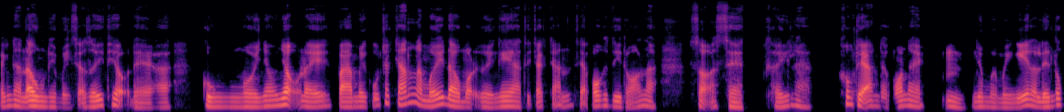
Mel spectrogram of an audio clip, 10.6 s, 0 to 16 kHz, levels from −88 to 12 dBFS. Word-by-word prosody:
cánh 130 +3 -3
đàn 140 -3 0
ông 135 -2 +7
thì 125 0 -5
mình 110 -2 -10
sẽ - - -3
giới 135 +3 +2
thiệu 165 - +1
để, 110 0 -3
ờ, 115 +1 -5 0.3
cùng 125 -1 -2
ngồi 125 0 0
nhau 140 +2 0
nhậu 175 -2 +6
này. 130 +1 +1
Và 125 - +6
mình 130 0 -3
cũng 160 - -6
chắc 215 +5 -5
chắn 175 +4 +4
là 230 - +1
mới 140 +5 +3
đầu 135 -8 +5
mọi 120 -2 -2
người 120 -2 -3
nghe 130 +1 +1
thì - - -12
chắc 130 - -1
chắn - - -3
sẽ - - -1
có 140 - +4
cái 150 - -6
gì 130 -1 0
đó 125 - -3
là 140 -2 -2 0.4
sợ - - 0
sệt 120 -4 -2 0.3
thấy 125 +2 -3
là 145 -5 -7 0.3
không 190 - -2
thể - - +6
ăn 140 - +5
được 125 -3 -9
món 135 +3 +1
này. 140 -5 -2 0.2
Ừm, 130 -5 -3
nhưng 125 0 -4
mà 120 - -6
mình 110 -1 -5
nghĩ 120 - +4
là 145 - +1
đến 125 0 +1
lúc 165 - -1
130 Hz, 300 wpm, -26 LUFS, 125-140 Hz, 0.4 s, ông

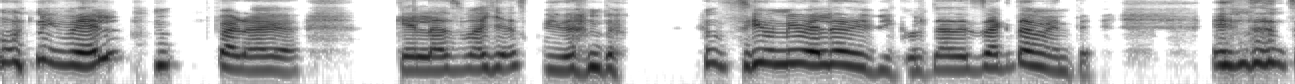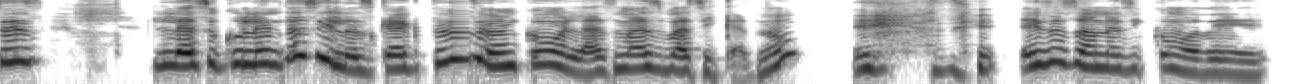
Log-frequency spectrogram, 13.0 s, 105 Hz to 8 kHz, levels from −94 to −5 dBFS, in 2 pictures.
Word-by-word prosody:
un 320 -2 0
nivel 290 - +6 0.5
para 215 -5 +2 0.5
que 215 - +1
las 215 +1 +1
vayas 240 +3 -1
cuidando. 235 +2 0 0.6
Sí, 270 +4 +3
un 300 -1 +1
nivel 290 -2 +7
de 290 -1 +6
dificultad, 220 -2 -2
exactamente. 245 - +2 0.6
Entonces, 305 +4 +1 0.5
las 270 0 +4
suculentas 300 - 0
y 400 - +5
los 220 -5 -1
cactus 235 - -2 0.2
son 265 -3 +1
como 285 -1 -2
las 200 +1 -3
más 235 0 -3
básicas, 210 -4 -3
¿no? - - -5 0.3
Eh, 235 +2 -3 0.5
sí, 230 - -8
esas 300 +6 -1
son 260 -4 0
así 230 -1 -8
como 215 -5 -5
de 180 -2 -9
245 Hz, 150 wpm, -23 LUFS, 220-290 Hz, 0.6 s, nivel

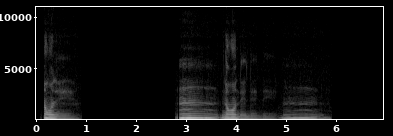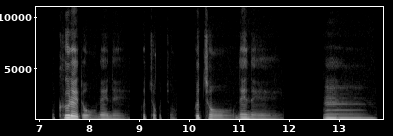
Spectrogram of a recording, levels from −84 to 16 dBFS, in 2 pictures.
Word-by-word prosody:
어 190 -3 +1
네. 165 -2 -11 2.1
음. 210 -2 +1
어 195 -1 -2
네네네. 160 -2 -16
음. 185 -1 -11 1.5
그래도. 170 -9 +7
네네. 160 -2 -11 0.3
그쵸 175 -2 -14
그쵸. 80 - -31 0.3
그쵸. 165 -6 -5
네네. 165 -4 -5 0.8
음. 195 0 -4
180 Hz, 95 characters per minute, -26 LUFS, 160-195 Hz, 2.1 s, 그래도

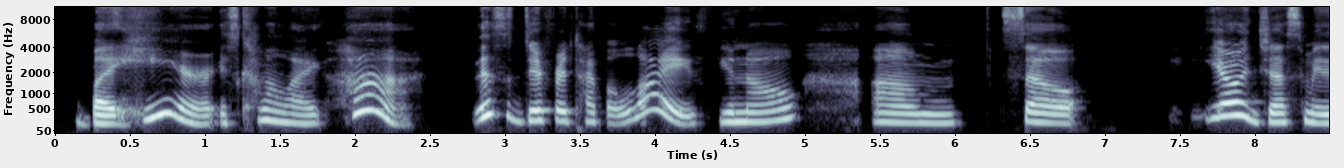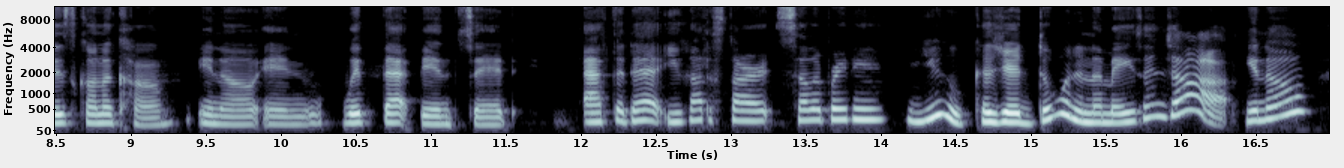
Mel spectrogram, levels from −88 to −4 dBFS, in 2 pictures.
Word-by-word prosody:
but 175 0 +6
here 260 - +3
it's 185 -1 -5
kinda, 250 -2 -2
like, 180 -3 -3
"Huh, 455 +4 +2 0.4
this 370 0 +4
is - - -5
different 235 0 +2
type 215 -2 -7
of 175 - -3
life, 195 - +1
you 210 0 0
know." 220 +7 0 0.5
Um, 195 -2 -1 0.3
so, 195 -4 +1 0.8
your 335 +5 +7
adjustment 205 - +1
is 185 0 +1
gonna 190 0 -2
come, 155 +2 -10
you 185 -3 -4
know, 160 -1 -6
and 165 +3 -9
with 195 +1 0
that 195 -1 -1
being 165 -2 -4
said, 155 -1 -7 0.5
after 210 +2 -1
that, 230 +1 -2
you 205 0 -3
gotta 245 +2 -6
start 230 -2 -4
celebrating 255 +4 -1
you 240 - +1
'cause 210 -2 +3
you're 200 -1 +7
doing 250 - +1
an 200 -2 +2
amazing 210 +11 -1
job, 465 +7 -1
you 230 +1 0
know? 360 - 0
210 Hz, 150 wpm, -23 LUFS, 185-250 Hz, 0.8 s, your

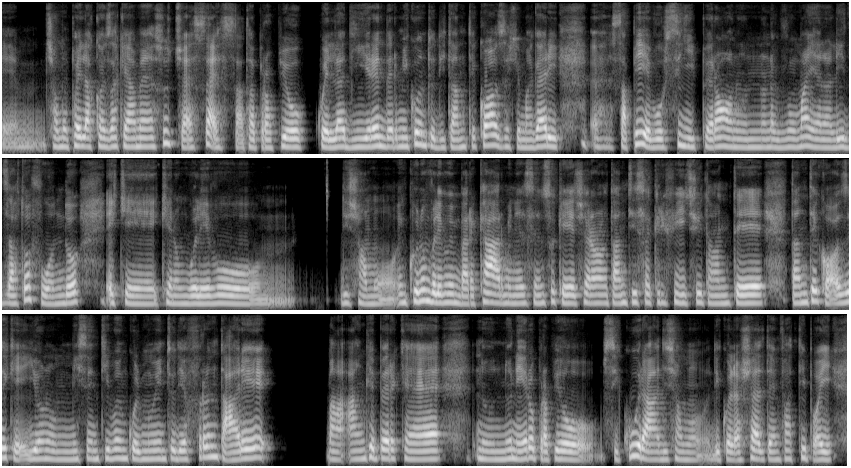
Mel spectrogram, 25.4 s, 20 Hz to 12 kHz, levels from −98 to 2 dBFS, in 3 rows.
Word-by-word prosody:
mhmm, 250 - -12
diciamo 190 -4 -4
poi 205 +2 +5
la 195 -1 +3
cosa 195 0 0
che 200 - -1
a 190 - +2
me 195 0 0
è 195 - -4
successa 270 +4 -1
è - - 0
stata 175 - -5
proprio 180 +1 +1
quella 185 +1 +3
di 185 +1 -1
rendermi 195 -1 +3
conto 235 -3 +2
di 175 -1 -7
tante 180 +2 -4
cose 220 -3 +3
che 185 - -6
magari, 195 +2 +3 0.3
ehm, 180 0 -9
sapevo 180 -1 +2
sì, 185 +1 -3
però 195 +2 +2
non 180 -1 -4
non 180 0 -5
avevo 180 +1 -4
mai 200 -1 0
analizzato 175 +3 -1
a - - 0
fondo 180 -3 0 0.3
e - - -2
che 170 -3 -2
che 195 - -4
non 175 0 -4
volevo 170 - +2
mhmm, 90 - -10 0.5
diciamo, 170 -2 -6
in 195 - -3
cui 220 - +3
non 235 +2 +4
volevo 195 -1 +4
imbarcarmi, 185 +1 +2
nel 180 0 -2
senso 185 +3 -6
che 185 -4 +2
c'erano 185 0 -1
tanti 190 +3 -2
sacrifici, 195 0 -5
tante 180 0 +3 0.3
tante 195 +5 +1
cose 215 -1 +2
che 205 -5 -3
io 190 0 0
non 175 -2 -4
mi 180 +1 -5
sentivo 195 +2 -4
in 200 - -2
quel 190 -2 -1
momento 185 +1 -2
di 185 - 0
affrontare, 210 - +1 0.5
ma 175 -2 -4
anche 185 +5 -1
perché 185 -2 +3 0.4
non 180 -2 -3
non 195 +2 -1
ero 195 +4 +3
proprio 175 -2 +2
sicura, 175 0 +2
diciamo, 175 -1 -7
di - - -3
quella 170 -1 0
scelta. 180 +1 0
Infatti 190 +4 -5
poi, 170 -3 -1
185 Hz, 185 wpm, -19 LUFS, 175-195 Hz, 0.5 s, poi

